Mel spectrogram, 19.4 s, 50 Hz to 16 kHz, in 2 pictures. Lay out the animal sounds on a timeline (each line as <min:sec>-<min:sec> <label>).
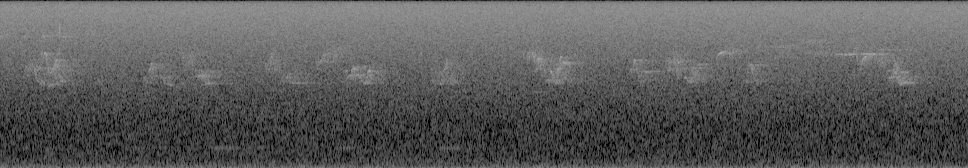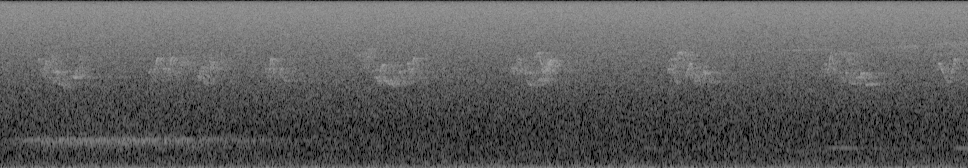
0:00.0-0:19.4 Red-eyed Vireo (Vireo olivaceus)
0:07.6-0:08.9 Black-throated Green Warbler (Setophaga virens)
0:18.5-0:19.4 Black-throated Green Warbler (Setophaga virens)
